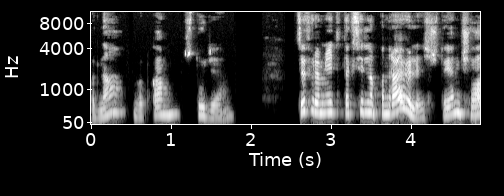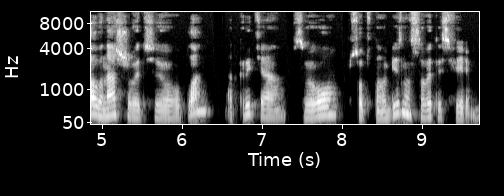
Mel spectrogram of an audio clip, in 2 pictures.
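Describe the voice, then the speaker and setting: A woman's fairly high voice comes out somewhat breathy at a moderate pace. Her pitch swings very widely. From Siberia, Russia (Mezhdurechensk). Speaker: webcam studio owner. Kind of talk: first-person storytelling.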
